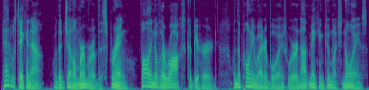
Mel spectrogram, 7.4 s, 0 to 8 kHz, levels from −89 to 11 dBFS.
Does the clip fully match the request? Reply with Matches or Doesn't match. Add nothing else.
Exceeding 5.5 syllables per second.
Matches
